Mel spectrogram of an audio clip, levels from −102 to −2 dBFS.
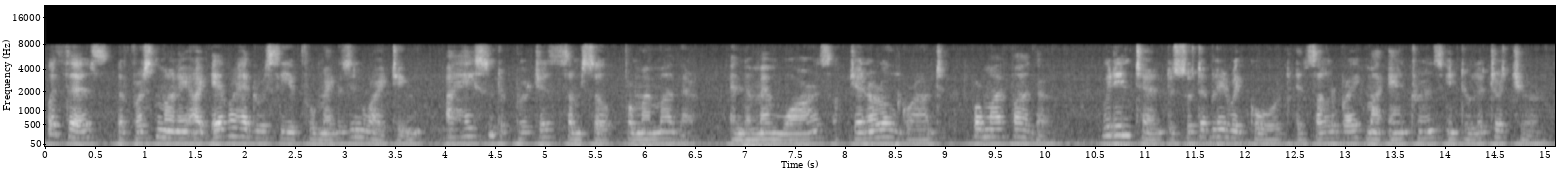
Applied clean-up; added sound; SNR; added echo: none; Stream; 18 dB; reverberation time 0.2 s.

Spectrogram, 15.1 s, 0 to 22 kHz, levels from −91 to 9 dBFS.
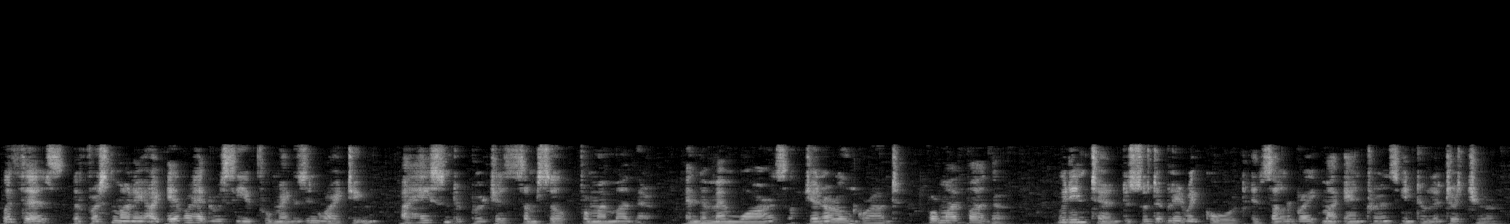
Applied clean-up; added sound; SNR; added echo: classical method WPE with log-MMSE.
